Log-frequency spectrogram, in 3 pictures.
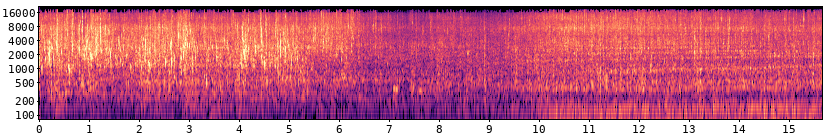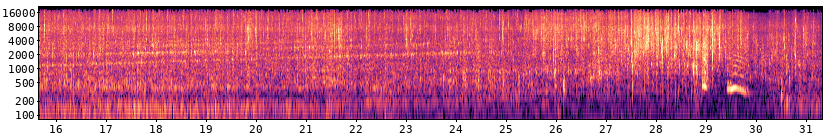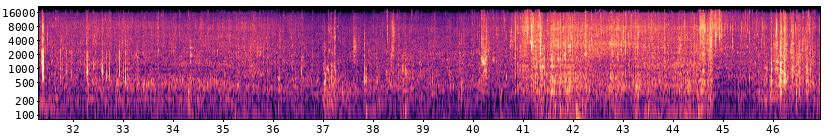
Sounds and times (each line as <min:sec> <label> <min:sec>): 0:00.0 fill several plastic bottles 0:46.9
0:00.0 spring of superficial origin that runs through the Fountain 0:46.9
